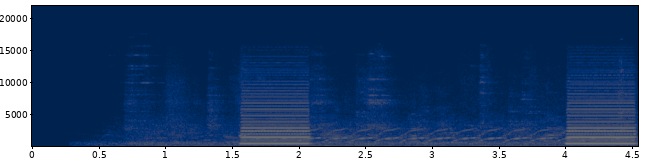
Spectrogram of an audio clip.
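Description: A car alarm blares, cycling between a steady harmonic tone in two loud bursts and a rapid warbling chirp pattern in between, with faint background noise.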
